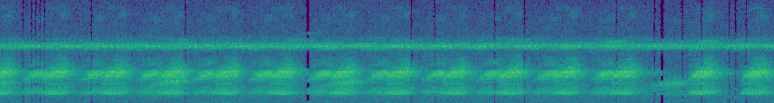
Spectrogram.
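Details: Florida frogs singing on a moonlit night; rhythmic nasal croaking pulses repeat steadily near a hundred times a minute, many voices blending, with a persistent high steady tone behind.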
